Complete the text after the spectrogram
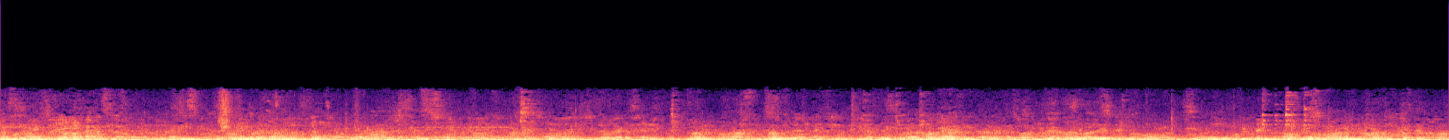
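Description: A crowd of men murmurs and chatters.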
